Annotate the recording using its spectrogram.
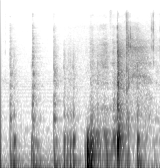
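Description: Handling noise from a rugged plastic phone case held in the hands: light taps and faint clicks, with a dull low thump about a second in.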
